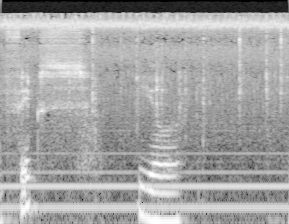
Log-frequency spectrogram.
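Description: Loud steady electrical mains hum on the recording, with scattered computer keyboard clicks as text is typed and a short murmured voice sound about two seconds in.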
